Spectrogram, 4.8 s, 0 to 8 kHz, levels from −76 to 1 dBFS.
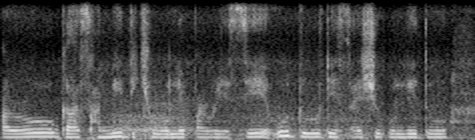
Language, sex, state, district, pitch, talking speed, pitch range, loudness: Nagamese, female, Nagaland, Kohima, 190 Hz, 175 wpm, 185-205 Hz, -15 LUFS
